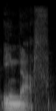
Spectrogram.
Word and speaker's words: enough: the word enough. Yeah. The GH makes the F sound.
